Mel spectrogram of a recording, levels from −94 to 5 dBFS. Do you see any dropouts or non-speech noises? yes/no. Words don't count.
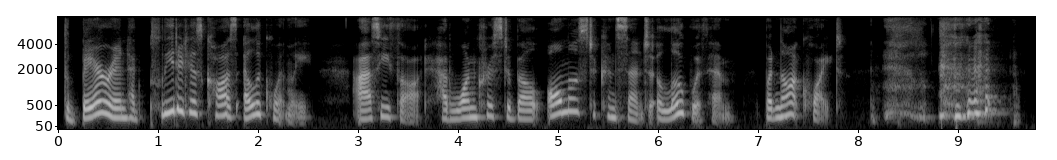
yes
